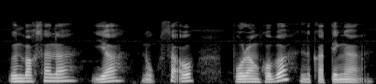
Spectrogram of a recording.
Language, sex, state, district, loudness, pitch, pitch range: Garo, male, Meghalaya, South Garo Hills, -19 LUFS, 140 Hz, 120-160 Hz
